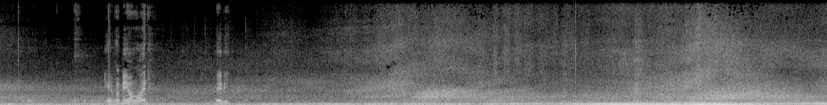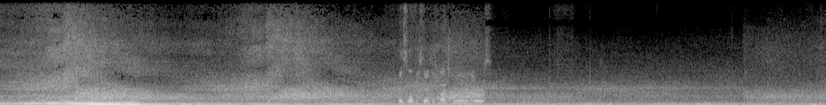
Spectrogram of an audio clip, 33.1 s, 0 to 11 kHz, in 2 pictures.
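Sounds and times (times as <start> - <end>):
vehicles passing by: 0.0 - 33.0.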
